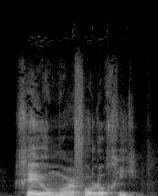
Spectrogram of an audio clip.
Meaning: geomorphology
- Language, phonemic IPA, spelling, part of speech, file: Dutch, /ˌɣeː.oː.mɔr.foː.loːˈɣi/, geomorfologie, noun, Nl-geomorfologie.ogg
